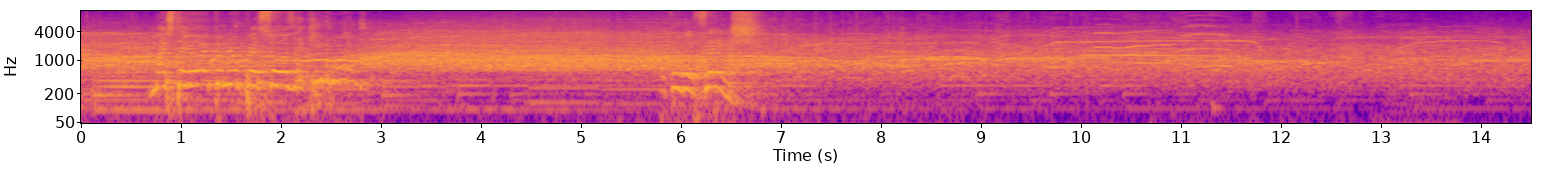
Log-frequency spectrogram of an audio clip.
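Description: A large crowd cheers and whistles in a big hall.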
